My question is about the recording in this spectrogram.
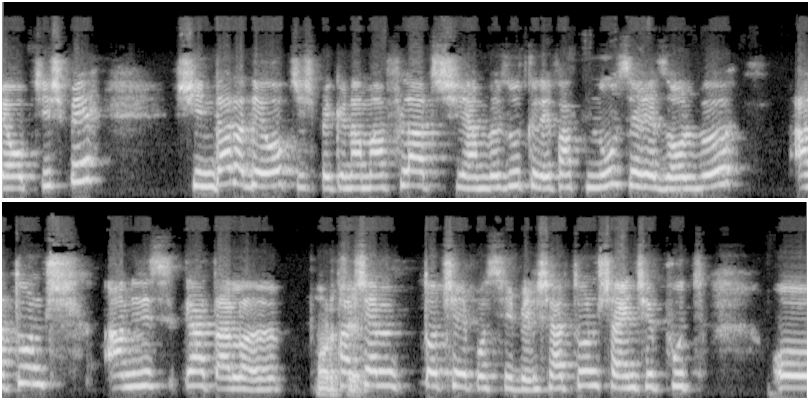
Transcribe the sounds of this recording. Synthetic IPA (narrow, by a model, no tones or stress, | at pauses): eop̚t̪iʃpe | ʃiɨnd̪at̪ad̪e̞op̚t̪iʃpekɨnd̪amaflat̪ʃiamvəzut̪̚kəd̪e̞fap̚t̪nuseʁezolvə | at̪unt͡ʃamzisɡat̪al | fat͡ʃemt̪ot̪̚t͡ʃejeposibilʃiat̪unt͡ʃaɨnt͡ʃe̞put̪o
